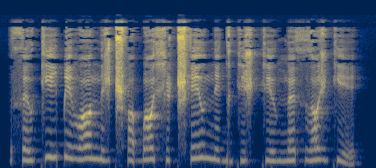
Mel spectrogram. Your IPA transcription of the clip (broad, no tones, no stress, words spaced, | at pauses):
θəu̯kʲei̯ ɓeβɔnəʒ ʈ͡ʂʰɔɓɔxʲə ʈ͡ʂʰeu̯neɡəkʲœʃ kʲœu̯ŋœθ ðɔʒkʲe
